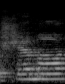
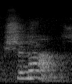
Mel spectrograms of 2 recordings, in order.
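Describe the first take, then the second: First: The first vowel is a long E sound. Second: The first vowel is short and reduced. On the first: The speaker calls it wrong. "should not be actually pronounced Shema" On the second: The speaker calls it right. "It's Shema"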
